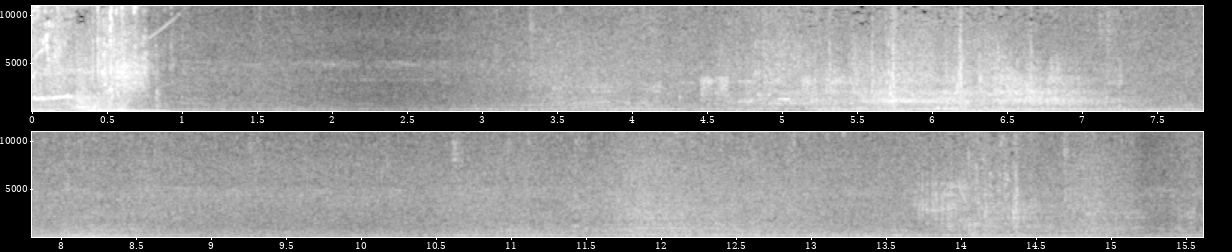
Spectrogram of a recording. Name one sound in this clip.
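Wind flutters through a glider's canopy as it drifts down.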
